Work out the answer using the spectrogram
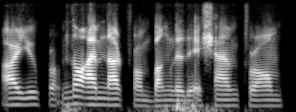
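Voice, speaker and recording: A young man from Pakistan chats casually on a live stream, stumbling and repeating words as he goes. His voice is smooth and close, with no room sound, though the audio is a little dull. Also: mid-range voice, flat delivery, no echo. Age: young adult. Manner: halting, repeats words often. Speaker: livestream host.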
